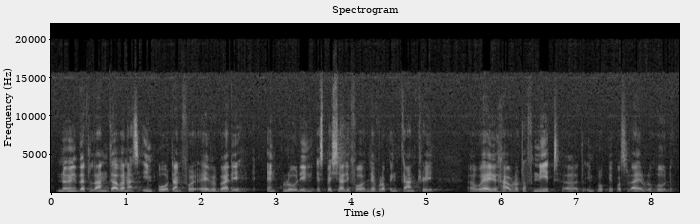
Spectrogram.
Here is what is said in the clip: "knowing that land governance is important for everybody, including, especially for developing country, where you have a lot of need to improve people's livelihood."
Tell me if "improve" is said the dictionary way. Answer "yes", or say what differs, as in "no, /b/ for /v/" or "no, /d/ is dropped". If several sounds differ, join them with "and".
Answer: yes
